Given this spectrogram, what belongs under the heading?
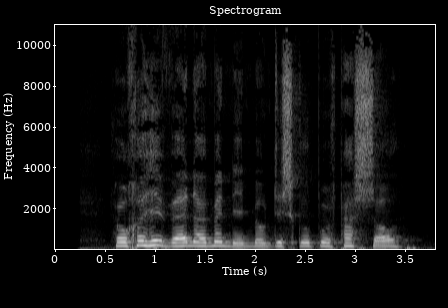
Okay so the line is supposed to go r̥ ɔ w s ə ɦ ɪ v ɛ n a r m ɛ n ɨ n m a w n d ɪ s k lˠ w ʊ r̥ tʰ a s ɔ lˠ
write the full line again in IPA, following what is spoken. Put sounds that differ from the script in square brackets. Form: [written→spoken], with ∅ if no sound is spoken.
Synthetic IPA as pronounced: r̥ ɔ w [s→χ] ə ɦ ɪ v ɛ n a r m ɛ n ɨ n m [a→ɛ] w n d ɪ s k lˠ [w→b] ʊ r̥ [tʰ→pʰ] a s ɔ lˠ

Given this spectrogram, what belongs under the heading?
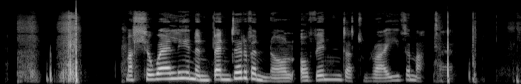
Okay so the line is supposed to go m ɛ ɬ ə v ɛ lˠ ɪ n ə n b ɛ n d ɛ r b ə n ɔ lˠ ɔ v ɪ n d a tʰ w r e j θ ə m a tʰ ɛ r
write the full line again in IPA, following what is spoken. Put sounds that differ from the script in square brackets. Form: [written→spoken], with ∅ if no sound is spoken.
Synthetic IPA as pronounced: m [ɛ→a] ɬ ə [v→w] ɛ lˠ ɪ n ə n b ɛ n d ɛ r [b→v] ə n ɔ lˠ ɔ v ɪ n d a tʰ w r [e→a] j [θ→ð] ə m a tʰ ɛ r

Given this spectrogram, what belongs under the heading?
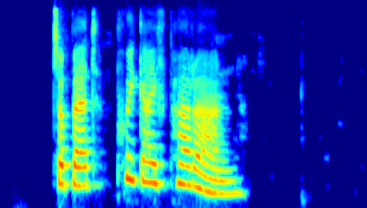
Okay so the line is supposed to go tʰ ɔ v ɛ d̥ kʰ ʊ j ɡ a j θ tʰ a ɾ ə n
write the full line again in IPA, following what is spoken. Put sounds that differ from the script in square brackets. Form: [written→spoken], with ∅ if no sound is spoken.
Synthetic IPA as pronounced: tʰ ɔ [v→b] ɛ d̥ [kʰ→pʰ] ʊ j ɡ a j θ [tʰ→pʰ] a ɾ [ə→a] n

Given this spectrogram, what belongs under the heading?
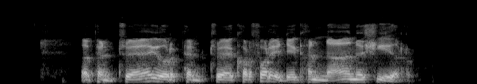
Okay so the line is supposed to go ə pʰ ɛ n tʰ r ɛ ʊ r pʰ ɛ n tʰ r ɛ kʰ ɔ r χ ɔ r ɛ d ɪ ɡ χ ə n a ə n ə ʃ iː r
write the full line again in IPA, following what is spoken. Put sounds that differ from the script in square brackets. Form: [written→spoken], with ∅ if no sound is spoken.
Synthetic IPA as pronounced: ə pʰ ɛ n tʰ r ɛ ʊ r pʰ ɛ n tʰ r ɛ kʰ ɔ r [χ→f] ɔ [r→ɾ] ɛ d ɪ ɡ [χ→h] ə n a ə n ə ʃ iː r

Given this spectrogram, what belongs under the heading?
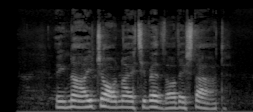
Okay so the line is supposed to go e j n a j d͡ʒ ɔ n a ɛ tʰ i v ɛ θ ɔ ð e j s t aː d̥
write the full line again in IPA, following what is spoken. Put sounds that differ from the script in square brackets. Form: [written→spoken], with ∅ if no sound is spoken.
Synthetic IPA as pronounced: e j n a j d͡ʒ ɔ n a ɛ tʰ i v ɛ [θ→ð] ɔ ð e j s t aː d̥

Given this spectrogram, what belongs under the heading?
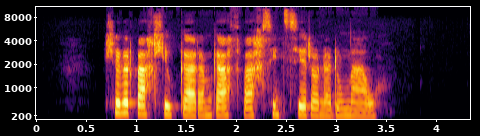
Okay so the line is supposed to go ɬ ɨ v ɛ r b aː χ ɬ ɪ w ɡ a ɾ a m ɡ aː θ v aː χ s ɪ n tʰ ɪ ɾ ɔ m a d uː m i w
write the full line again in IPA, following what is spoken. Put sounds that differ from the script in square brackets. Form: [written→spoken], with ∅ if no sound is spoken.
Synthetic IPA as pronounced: ɬ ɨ v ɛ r b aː χ ɬ ɪ w ɡ a ɾ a m ɡ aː θ v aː χ s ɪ n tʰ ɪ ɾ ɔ [m→n] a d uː m [i→a] w

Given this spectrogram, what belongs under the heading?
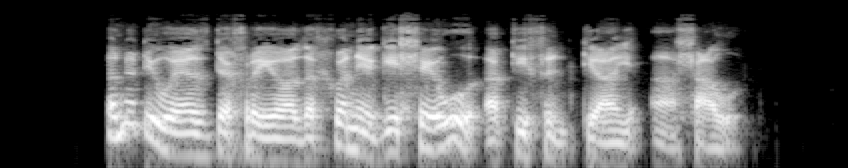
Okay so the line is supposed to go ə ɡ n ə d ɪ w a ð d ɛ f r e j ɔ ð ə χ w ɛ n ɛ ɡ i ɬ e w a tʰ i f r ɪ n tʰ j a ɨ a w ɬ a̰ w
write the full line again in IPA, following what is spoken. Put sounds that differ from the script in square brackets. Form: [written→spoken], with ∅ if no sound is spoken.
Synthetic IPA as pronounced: ə [ɡ→∅] n ə d ɪ w [a→ɛ] ð d ɛ [f→χ] r e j ɔ ð ə χ w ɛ n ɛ ɡ i ɬ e w a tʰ i f r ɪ n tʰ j a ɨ a [w→∅] ɬ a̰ w

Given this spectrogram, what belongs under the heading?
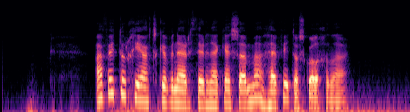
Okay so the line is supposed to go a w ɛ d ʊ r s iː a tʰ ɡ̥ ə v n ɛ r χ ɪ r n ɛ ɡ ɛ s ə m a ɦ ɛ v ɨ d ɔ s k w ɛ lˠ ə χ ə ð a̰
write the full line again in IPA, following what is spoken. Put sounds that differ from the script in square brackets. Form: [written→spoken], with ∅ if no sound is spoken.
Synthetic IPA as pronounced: a [w→v] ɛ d ʊ r [s→χ] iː a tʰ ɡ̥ ə v n ɛ r [χ→θ] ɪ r n ɛ ɡ ɛ s ə m a ɦ ɛ v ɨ d ɔ s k w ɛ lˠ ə χ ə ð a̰

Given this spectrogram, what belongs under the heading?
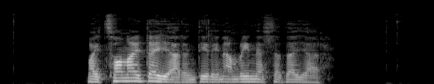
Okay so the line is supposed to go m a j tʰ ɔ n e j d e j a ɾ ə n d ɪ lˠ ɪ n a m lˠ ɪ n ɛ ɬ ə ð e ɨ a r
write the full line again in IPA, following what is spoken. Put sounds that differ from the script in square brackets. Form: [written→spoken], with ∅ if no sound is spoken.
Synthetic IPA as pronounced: m a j tʰ ɔ n [e→a] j d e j a ɾ ə n d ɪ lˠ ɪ n a m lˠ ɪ n ɛ ɬ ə ð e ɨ a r

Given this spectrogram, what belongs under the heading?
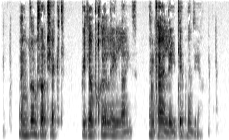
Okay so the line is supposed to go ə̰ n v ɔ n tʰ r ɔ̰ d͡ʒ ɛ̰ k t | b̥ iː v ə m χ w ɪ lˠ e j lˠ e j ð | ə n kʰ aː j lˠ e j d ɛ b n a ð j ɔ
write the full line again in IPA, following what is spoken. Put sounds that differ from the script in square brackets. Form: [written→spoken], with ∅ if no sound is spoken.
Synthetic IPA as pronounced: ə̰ n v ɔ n [tʰ→pʰ] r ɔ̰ d͡ʒ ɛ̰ k t | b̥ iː [v→ð] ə m χ w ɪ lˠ e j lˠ [e→a] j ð | ə n kʰ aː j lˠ e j d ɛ b n [a→ə] ð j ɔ

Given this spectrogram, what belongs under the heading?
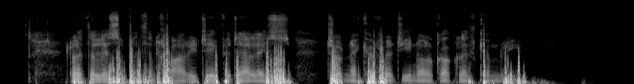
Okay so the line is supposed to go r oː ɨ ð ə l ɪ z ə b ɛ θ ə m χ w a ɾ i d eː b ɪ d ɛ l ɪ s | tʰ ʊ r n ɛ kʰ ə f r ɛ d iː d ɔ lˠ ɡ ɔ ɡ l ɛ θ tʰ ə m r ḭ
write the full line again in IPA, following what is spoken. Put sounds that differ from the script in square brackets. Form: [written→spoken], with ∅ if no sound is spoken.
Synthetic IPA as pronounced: r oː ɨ ð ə l ɪ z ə b ɛ θ ə [m→n] χ w a ɾ i d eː [b→v] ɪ d ɛ l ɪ s | tʰ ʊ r n ɛ kʰ ə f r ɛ d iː [d→n] ɔ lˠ ɡ ɔ ɡ l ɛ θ [tʰ→kʰ] ə m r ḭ

